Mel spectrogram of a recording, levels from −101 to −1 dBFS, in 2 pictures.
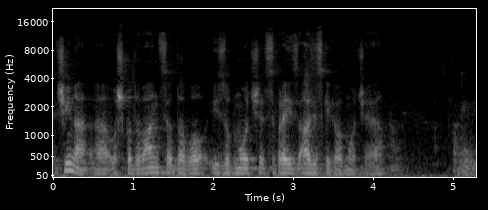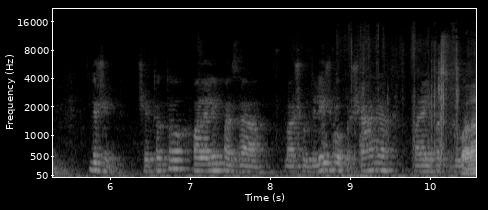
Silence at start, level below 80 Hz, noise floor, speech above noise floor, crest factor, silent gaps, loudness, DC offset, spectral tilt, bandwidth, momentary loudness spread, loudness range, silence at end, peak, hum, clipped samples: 0 s; -70 dBFS; -73 dBFS; 23 dB; 20 dB; none; -51 LUFS; under 0.1%; -5.5 dB/octave; 19 kHz; 14 LU; 9 LU; 0 s; -30 dBFS; none; under 0.1%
